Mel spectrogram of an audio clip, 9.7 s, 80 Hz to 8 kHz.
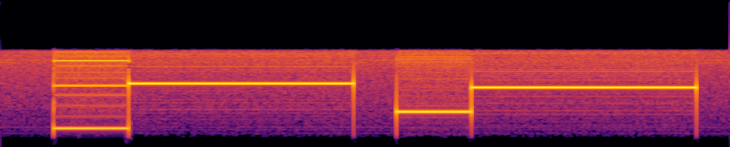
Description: Two-tone page, heard as a one-second tone, then a three-second tone, about 460 then 1430 Hz, about 790 then 1320 Hz. It is heard from 0.7 to 9.3 s.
